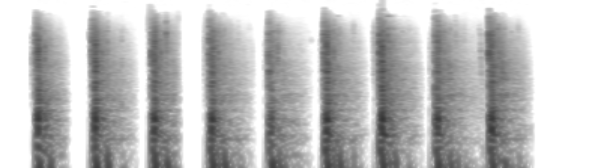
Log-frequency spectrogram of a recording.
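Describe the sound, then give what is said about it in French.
A steady series of nine solid knocks on the door of a house, evenly paced and fairly loud, each a dull wooden thud, with no voices around them. “Alors, il se rendit chez lui et frappa à la porte.”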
